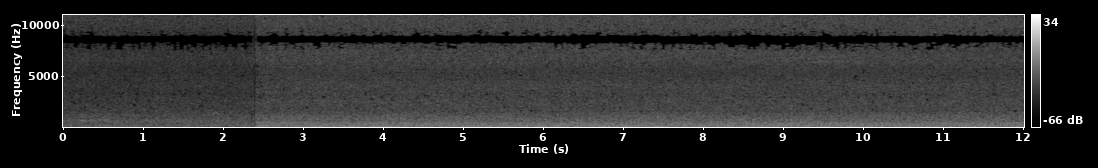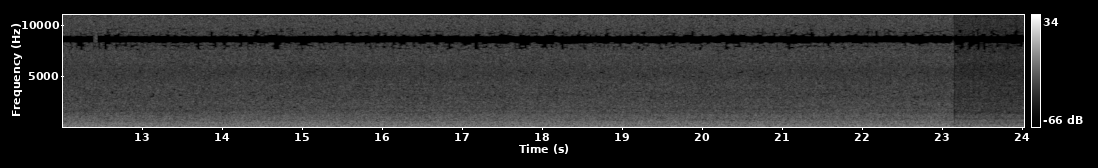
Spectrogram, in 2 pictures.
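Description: Steady rush of falling water: a mountain stream pouring over a small rocky cascade. It comes in louder about two seconds in and drops back to a softer stream rush shortly before the end.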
